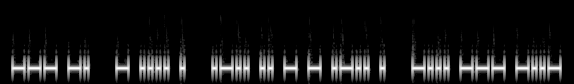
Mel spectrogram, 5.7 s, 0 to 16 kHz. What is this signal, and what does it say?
Morse code, heard as a keyed tone, about 30 wpm, 700 Hz. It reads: ON THE LITTLE BOX
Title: Sentences from Top 1000 Words - Review Part 2 - 30wpm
